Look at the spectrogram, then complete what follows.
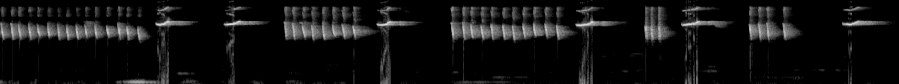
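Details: Kolibri ninja, the olive-backed sunbird, singing to provoke others into song: repeated fast buzzy chip trills alternating with sharp upslurred whistles, steady and loud.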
